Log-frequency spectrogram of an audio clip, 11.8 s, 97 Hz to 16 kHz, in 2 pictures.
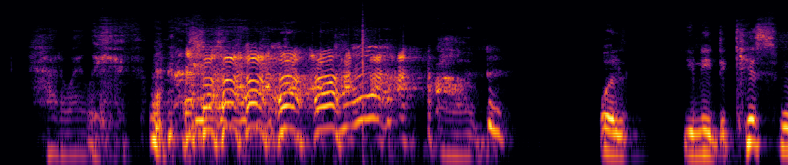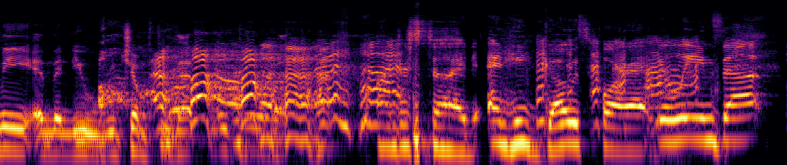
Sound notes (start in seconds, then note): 1.1 laughter; 6.7 laughter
